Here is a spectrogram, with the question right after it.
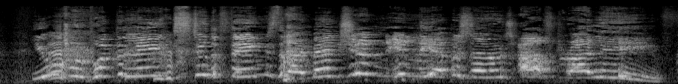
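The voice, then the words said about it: Aristocratic commanding voice. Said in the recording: “aristocratical impression of you commanding me to do things”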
